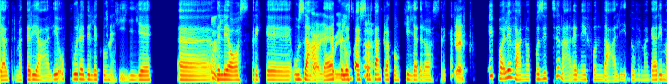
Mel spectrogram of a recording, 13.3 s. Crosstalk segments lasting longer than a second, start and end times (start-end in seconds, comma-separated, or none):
6.2-7.5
